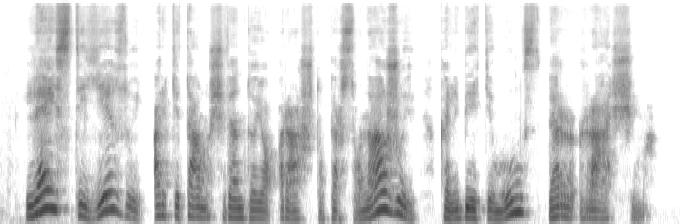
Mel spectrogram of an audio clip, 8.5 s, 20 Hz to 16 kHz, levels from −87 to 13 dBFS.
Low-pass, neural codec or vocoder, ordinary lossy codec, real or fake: 14.4 kHz; vocoder, 44.1 kHz, 128 mel bands, Pupu-Vocoder; AAC, 64 kbps; fake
